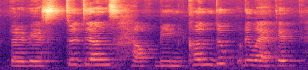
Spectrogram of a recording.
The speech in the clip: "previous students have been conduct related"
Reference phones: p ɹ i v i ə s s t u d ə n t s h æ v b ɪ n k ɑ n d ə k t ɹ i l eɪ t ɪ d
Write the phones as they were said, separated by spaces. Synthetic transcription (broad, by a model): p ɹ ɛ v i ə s s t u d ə n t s h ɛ p b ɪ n k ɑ n d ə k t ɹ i l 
